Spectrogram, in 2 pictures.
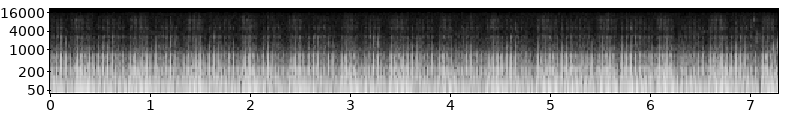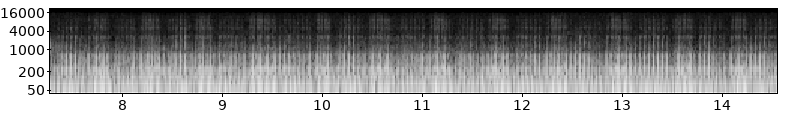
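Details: Continuous low purring and snoring from a domestic cat, a dense throbbing rumble with fast regular pulses and unchanging loudness from start to finish.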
